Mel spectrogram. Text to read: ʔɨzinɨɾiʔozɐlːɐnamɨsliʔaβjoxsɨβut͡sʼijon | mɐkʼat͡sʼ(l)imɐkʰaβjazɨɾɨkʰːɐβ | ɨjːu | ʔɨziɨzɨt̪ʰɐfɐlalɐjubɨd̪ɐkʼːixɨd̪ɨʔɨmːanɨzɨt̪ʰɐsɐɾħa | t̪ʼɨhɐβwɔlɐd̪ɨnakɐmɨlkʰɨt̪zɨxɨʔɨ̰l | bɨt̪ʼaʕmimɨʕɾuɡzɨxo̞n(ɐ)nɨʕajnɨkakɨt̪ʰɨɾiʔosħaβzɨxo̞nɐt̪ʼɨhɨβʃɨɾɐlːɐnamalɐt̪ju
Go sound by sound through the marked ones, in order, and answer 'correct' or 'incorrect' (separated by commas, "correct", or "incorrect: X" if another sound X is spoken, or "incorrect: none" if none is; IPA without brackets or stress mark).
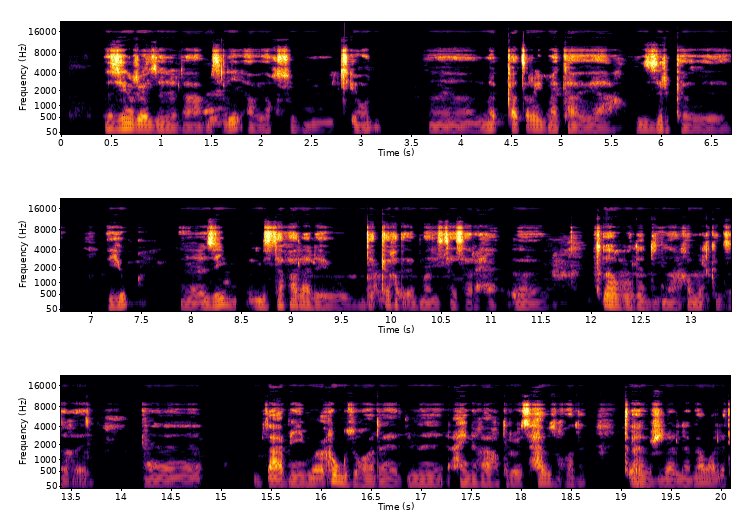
incorrect: ɾ, correct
